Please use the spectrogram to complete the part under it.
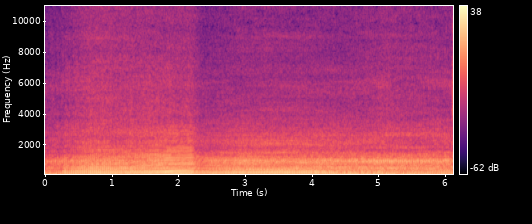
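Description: A new dirt bike's engine on its stock exhaust roars loud and close, holding a steady high rev that dips in pitch partway through and then settles into a constant drone.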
